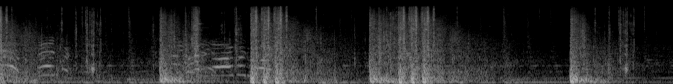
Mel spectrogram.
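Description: Gunfire from a sniper rifle in the Uncharted 4 video game comes in loud, sharp bursts spaced a second or two apart, with someone talking between the shots.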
